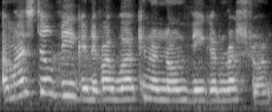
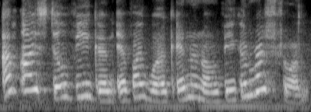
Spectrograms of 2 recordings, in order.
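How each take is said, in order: First: It is read fast without pauses. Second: It is read more slowly with pauses.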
